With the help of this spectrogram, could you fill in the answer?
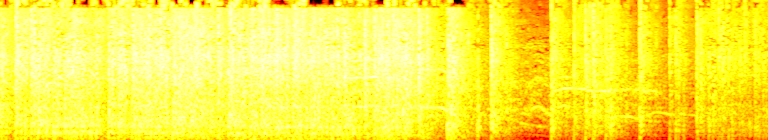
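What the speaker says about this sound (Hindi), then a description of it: "एक दूसरे को मिठाइयाँ खिलाई गईं और पटाखे भी जलाए गए।" A dense barrage of firecrackers at an election victory celebration in India crackles and pops loudly and continuously, then thins into scattered bangs, with voices in the crowd beneath.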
